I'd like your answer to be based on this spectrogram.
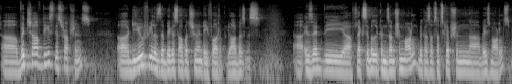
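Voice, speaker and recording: A man presenting at a business conference and addressing his audience, pausing often with "uh". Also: mid-range voice, warm tone, slight background noise. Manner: measured, many "uh" fillers. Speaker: consulting presenter.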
